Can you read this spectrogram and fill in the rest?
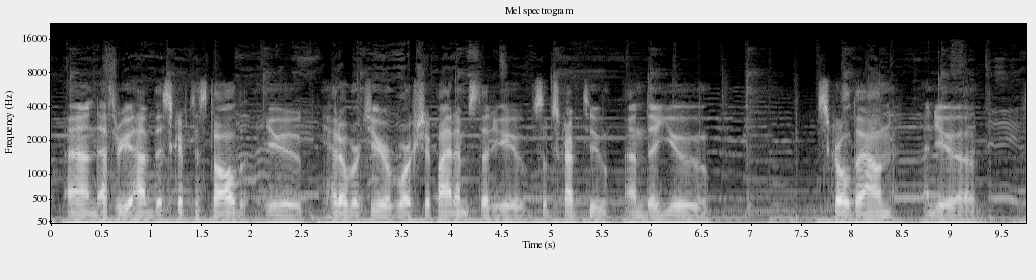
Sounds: music, speech

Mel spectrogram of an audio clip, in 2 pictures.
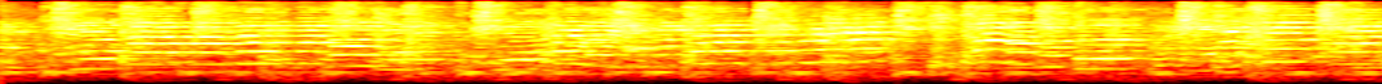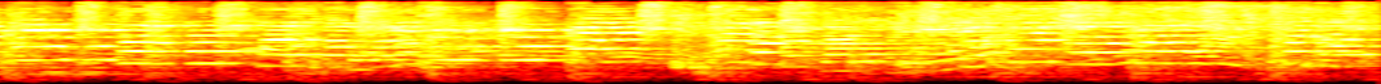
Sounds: house music, music

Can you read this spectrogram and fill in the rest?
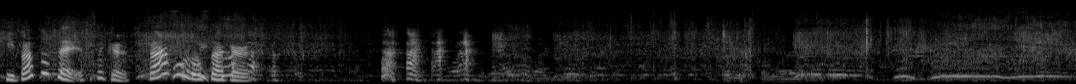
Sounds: speech

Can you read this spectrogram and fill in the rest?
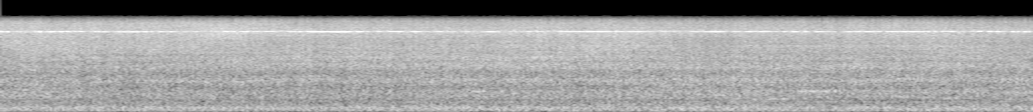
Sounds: vehicle

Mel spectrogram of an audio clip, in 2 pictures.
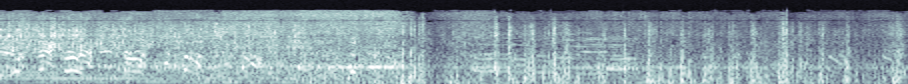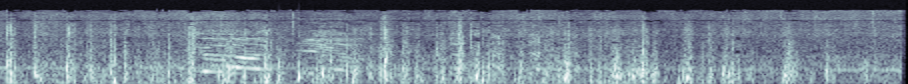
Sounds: vehicle, speech

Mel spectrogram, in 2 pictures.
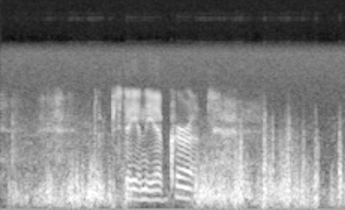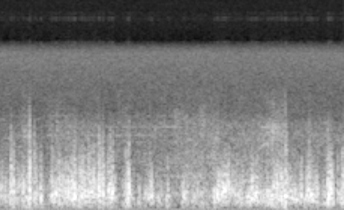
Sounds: water vehicle, speech

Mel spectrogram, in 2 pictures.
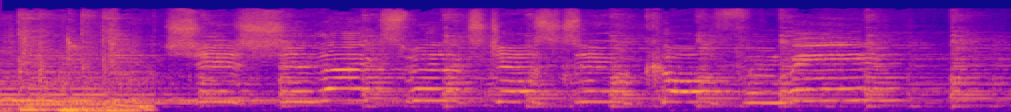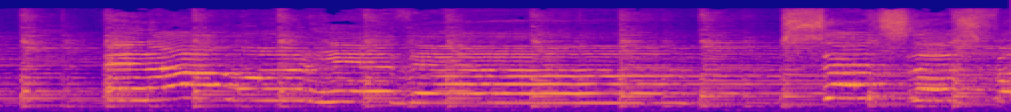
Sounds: music, soundtrack music

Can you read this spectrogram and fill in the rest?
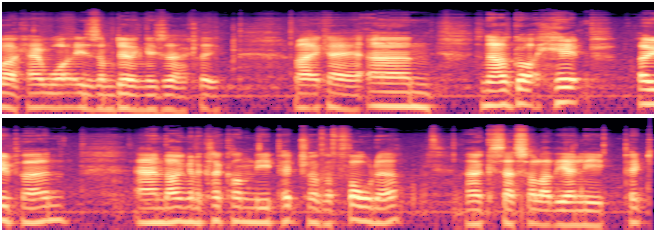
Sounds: speech

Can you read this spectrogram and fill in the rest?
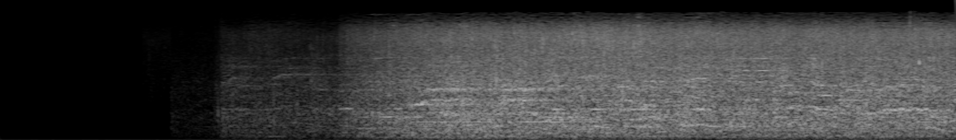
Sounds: music

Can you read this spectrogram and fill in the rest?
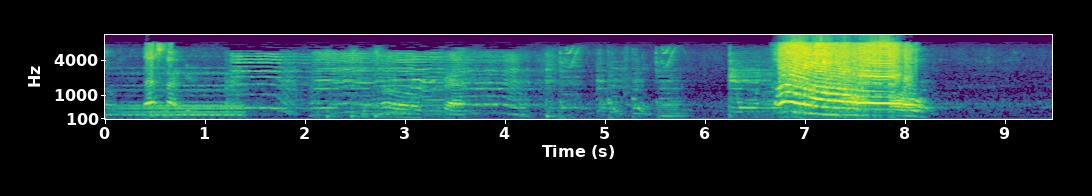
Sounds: music, speech

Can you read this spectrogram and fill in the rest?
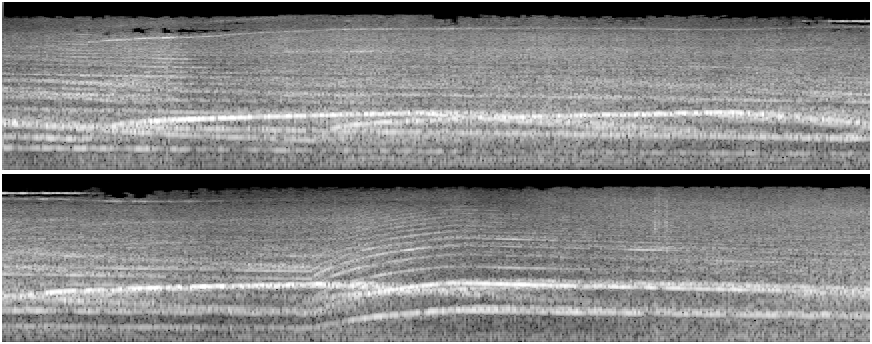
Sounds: fire truck siren

